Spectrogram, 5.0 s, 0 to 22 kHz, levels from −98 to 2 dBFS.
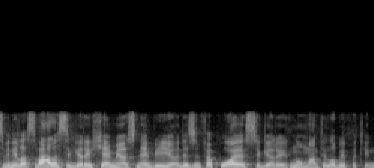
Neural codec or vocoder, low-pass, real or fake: none; 7.2 kHz; real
